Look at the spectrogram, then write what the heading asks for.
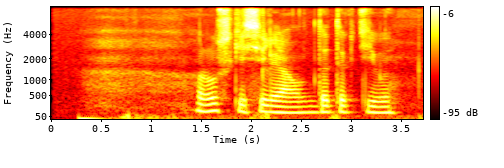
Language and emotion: Russian, neutral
